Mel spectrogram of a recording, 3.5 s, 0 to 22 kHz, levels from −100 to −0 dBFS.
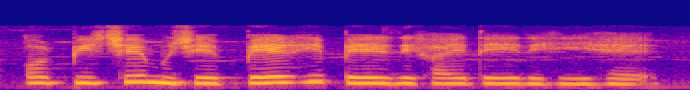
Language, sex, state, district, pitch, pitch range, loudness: Hindi, female, Arunachal Pradesh, Lower Dibang Valley, 215 Hz, 210-230 Hz, -17 LUFS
